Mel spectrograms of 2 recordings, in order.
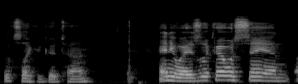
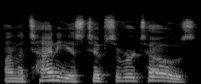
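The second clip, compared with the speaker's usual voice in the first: lilting read-aloud voice; reading to children; 3 semitones higher than usual. A narrator's reading. Parent reading a book to a child, lilting. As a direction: read it like a bedtime picture book.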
